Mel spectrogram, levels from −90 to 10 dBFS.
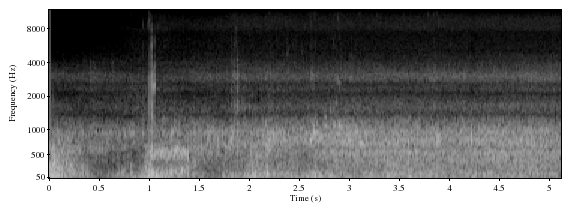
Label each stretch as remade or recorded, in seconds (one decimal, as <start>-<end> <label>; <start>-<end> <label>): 0.0-5.1 recorded

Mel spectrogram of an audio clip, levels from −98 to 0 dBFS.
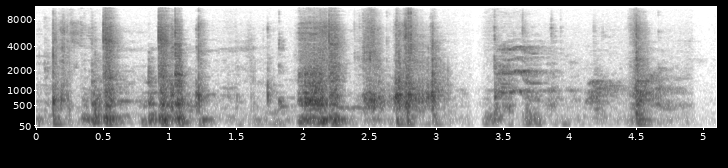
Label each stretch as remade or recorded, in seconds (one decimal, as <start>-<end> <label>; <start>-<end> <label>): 0.0-5.1 recorded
